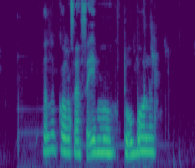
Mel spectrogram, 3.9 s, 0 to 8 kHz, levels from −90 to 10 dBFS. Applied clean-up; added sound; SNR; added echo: neural separator model SepFormer DNS4.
